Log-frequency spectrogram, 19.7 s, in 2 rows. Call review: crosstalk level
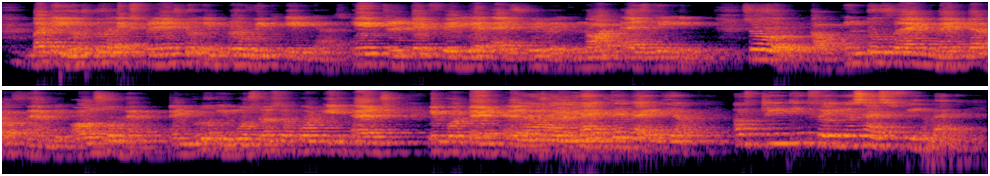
present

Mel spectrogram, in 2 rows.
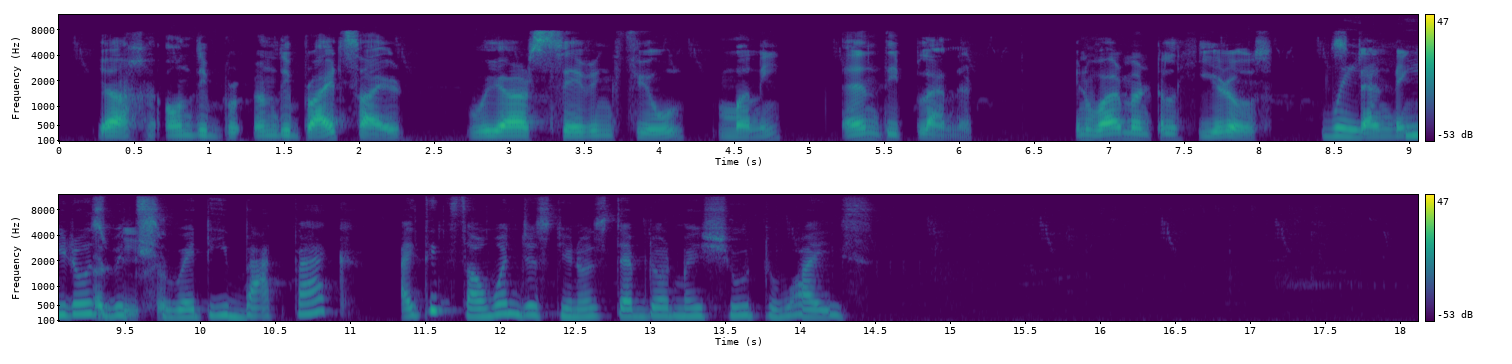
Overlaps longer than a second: present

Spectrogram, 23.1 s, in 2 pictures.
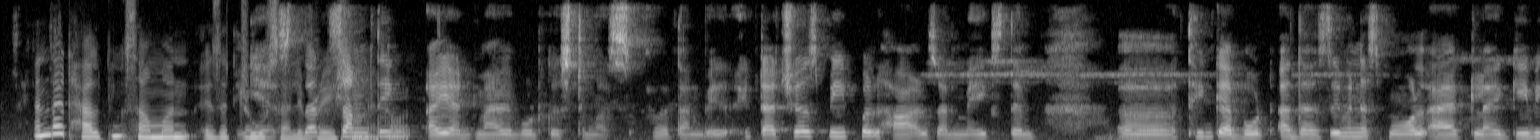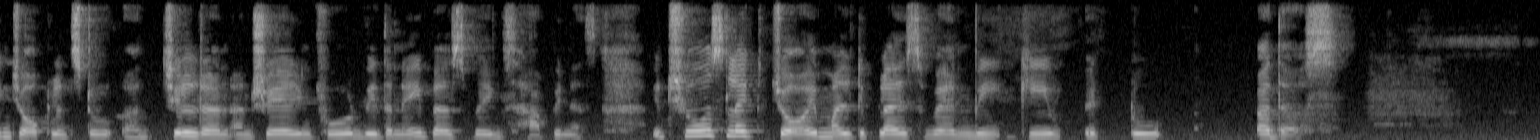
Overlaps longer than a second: present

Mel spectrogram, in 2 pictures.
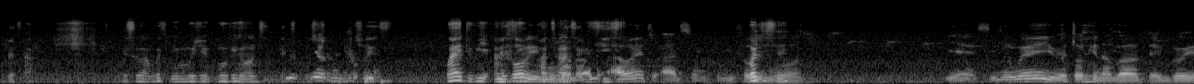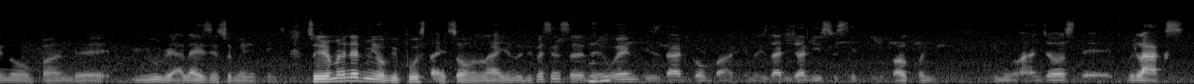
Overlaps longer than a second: present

